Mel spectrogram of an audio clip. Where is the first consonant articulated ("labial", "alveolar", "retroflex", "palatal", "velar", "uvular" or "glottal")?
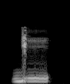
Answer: velar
